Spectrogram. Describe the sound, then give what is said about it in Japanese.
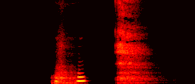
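Gentle blowing of breath comes in two soft, airy puffs. The second puff is longer and slowly fades, quiet and alone in silence. “優しく、そして、ちょっと意地悪なくらいの絶妙な加減で、ふうふうしちゃいます。”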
